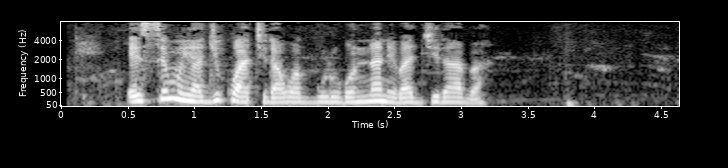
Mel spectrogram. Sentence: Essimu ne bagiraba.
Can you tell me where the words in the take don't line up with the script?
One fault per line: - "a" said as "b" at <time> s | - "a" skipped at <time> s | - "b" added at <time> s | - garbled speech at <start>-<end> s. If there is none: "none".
- "yagikwatira waggulu bonna" added at 1.0 s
